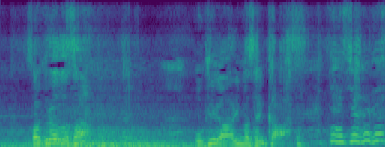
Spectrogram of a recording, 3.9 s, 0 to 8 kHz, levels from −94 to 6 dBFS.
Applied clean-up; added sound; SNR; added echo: none; none; none; reverberation time 0.3 s.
